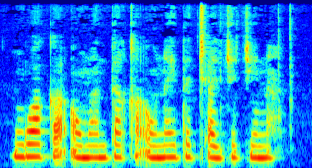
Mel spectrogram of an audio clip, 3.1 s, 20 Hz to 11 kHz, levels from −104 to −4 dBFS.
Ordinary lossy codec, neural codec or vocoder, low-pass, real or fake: AAC, 64 kbps; none; 9.9 kHz; real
